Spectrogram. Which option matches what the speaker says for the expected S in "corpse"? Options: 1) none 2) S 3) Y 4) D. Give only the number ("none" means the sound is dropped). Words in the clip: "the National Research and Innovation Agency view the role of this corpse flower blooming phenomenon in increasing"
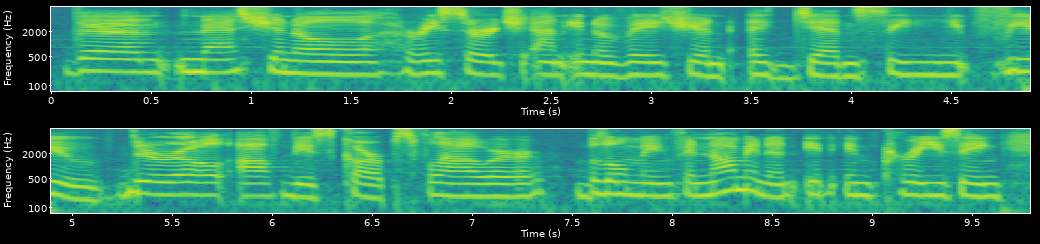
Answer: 2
